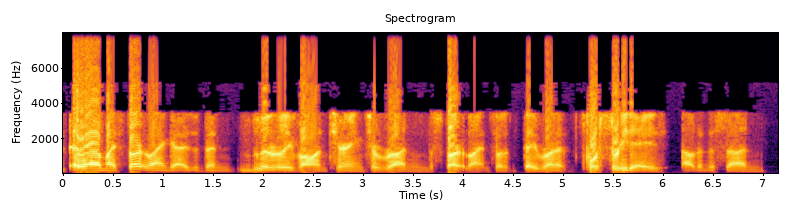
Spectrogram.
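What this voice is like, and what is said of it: Raspy, hoarse voice. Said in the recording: “you can hear my voice is still raspy. It's because I'm still recovering.”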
